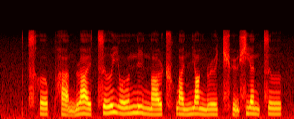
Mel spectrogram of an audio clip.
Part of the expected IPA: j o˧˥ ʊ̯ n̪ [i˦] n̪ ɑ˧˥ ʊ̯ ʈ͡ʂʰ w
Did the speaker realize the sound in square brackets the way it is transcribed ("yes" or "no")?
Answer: no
